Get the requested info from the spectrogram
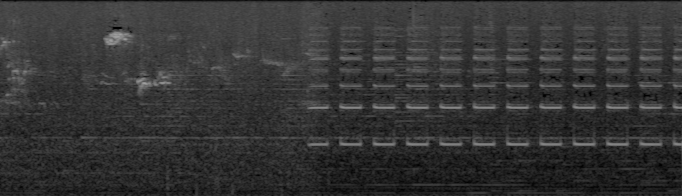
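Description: Birds chirping briefly, then about halfway through a digital alarm clock starts beeping: short, evenly spaced electronic beeps, about two and a half a second.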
